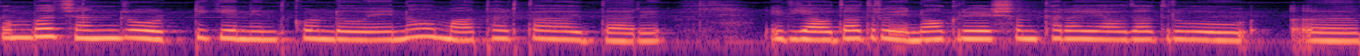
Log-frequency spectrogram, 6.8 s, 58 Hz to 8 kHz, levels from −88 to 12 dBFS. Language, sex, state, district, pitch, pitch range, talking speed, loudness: Kannada, female, Karnataka, Dakshina Kannada, 260 Hz, 245-275 Hz, 115 wpm, -14 LUFS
